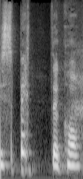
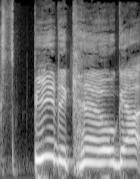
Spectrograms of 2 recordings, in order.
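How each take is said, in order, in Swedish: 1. Ordet uttalas med standardsvenskt uttal. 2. Ordet uttalas i en sydlig regional dialekt.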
